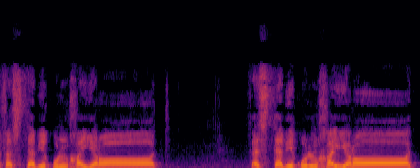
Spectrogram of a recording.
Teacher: نلاحظ أن الراء مفخمة لأنها مفتوحة، والألف التي بعدها مفخمة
